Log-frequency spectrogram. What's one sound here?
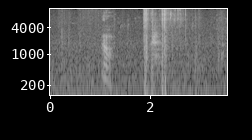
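Footsteps thud and rustle through leaves.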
